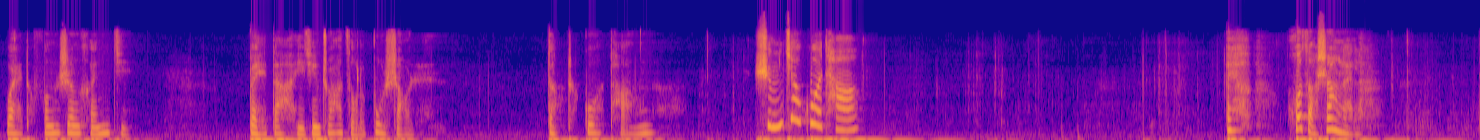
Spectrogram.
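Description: A young woman speaks anxiously, close by.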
